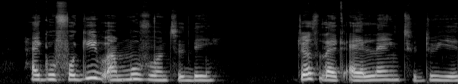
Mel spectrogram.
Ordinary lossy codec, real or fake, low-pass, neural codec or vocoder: none; fake; none; vocoder, 48 kHz, 128 mel bands, Vocos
